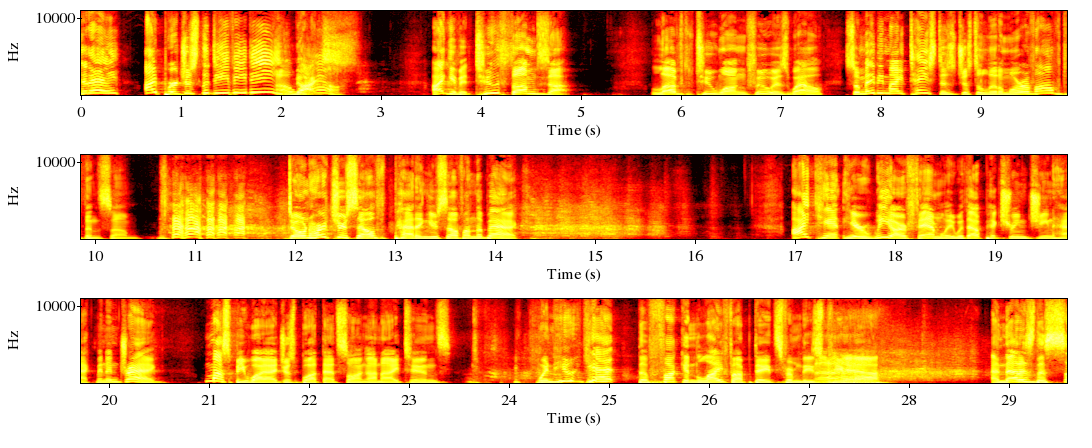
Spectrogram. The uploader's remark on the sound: Live in New Brunswick, NJ. Recorded 6.15.23 at the State Theatre NJ in New Brunswick, NJ. The gang was in Jersey doing the first-ever official WM live episode.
